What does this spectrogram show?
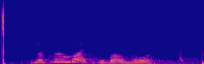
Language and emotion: Russian, angry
